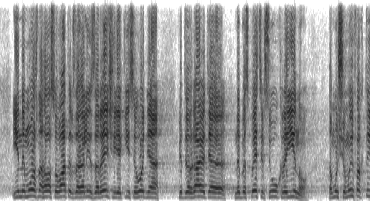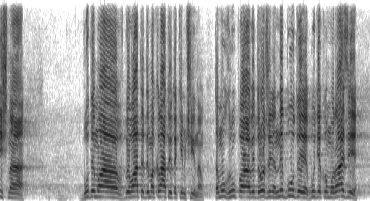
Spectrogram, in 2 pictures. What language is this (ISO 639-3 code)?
ukr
